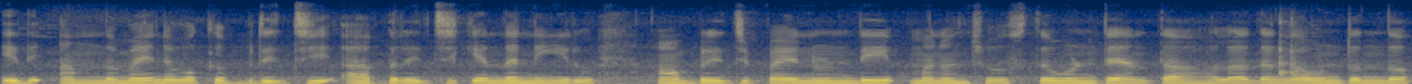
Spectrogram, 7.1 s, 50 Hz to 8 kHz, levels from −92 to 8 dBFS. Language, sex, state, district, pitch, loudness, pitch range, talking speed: Telugu, female, Andhra Pradesh, Krishna, 195 Hz, -15 LUFS, 185-205 Hz, 155 wpm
